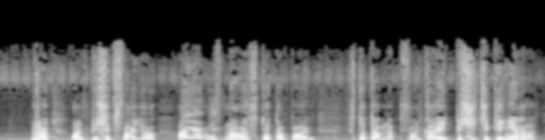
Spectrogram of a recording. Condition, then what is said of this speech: Deafness. Я плохо слышу, но говорить могу.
